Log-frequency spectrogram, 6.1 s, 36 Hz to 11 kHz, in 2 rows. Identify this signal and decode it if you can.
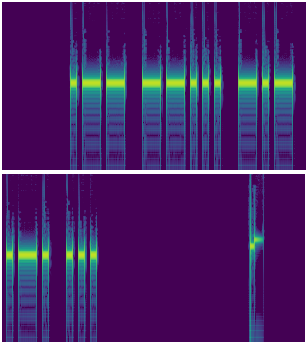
Morse code, heard as a keyed tone, about 20 wpm, 700 Hz. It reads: W7KRS
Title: K1USN SST QSO Practice - 20wpm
